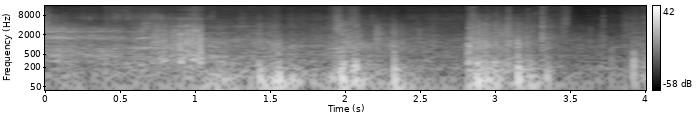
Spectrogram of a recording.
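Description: Dull thuds of a gymnast's run-up and flip on a sprung tumbling track, ending in a heavier thud of landing on a soft mat about three seconds in.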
